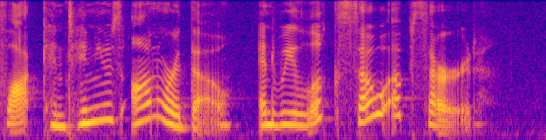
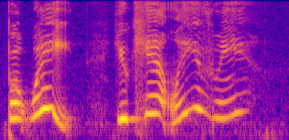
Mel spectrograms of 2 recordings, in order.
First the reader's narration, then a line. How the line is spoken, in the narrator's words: cry and holler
